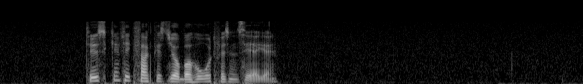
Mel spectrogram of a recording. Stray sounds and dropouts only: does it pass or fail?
pass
